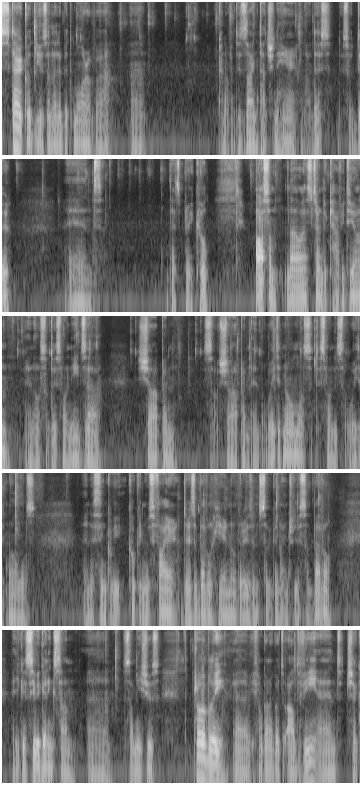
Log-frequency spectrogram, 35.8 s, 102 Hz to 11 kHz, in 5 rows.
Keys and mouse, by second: 0.6 d, 2.7-4.3 drag, 5.0-5.6 middle drag, 5.9 shift+middle drag, 6.3 KP_5, 7.7 q, 9.2-11.1 middle drag, 11.8-12.6 middle drag, 13.3 alt+v, 14.9 click, 16.0 q, 17.7 q, 18.9 q, 20.5 q, 21.8 shift+click, 22.6-24.1 drag, 25.2 click, 25.5 q, 29.7 /, 30.4 click, 31.0 shift+drag, 32.9-33.6 middle drag, 34.4 alt+v.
